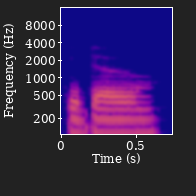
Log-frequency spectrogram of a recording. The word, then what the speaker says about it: Godot: It's called Godot, spelled like Godot, and it's pretty lightweight, and I think my machine will run it.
